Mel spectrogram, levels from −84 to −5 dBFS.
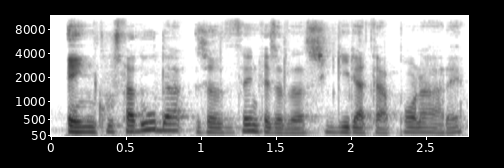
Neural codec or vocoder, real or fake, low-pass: codec, 44.1 kHz, 7.8 kbps, Pupu-Codec; fake; 10.8 kHz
